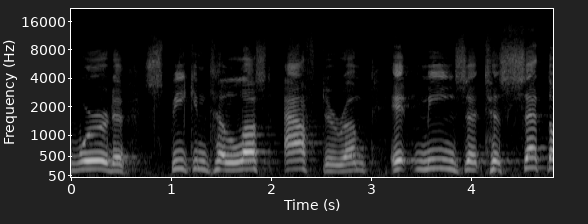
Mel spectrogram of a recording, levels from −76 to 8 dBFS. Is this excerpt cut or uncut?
uncut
